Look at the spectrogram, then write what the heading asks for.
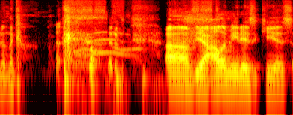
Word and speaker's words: Olamide Zaccheaus: Olamide Zaccheaus, I believe, is how you say it.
